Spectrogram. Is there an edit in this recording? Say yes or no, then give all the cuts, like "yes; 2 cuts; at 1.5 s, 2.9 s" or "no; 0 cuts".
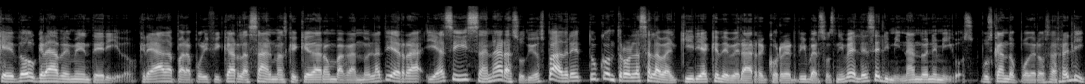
no; 0 cuts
